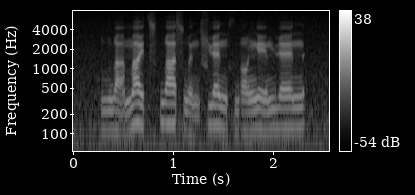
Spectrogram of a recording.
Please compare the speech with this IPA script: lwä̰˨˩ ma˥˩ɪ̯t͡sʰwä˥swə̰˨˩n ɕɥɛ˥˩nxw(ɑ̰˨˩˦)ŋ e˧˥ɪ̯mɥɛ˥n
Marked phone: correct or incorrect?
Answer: incorrect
